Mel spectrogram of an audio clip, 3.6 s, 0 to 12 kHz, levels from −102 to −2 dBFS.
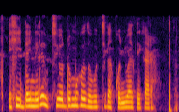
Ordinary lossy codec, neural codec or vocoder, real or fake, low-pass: none; none; real; 7.2 kHz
